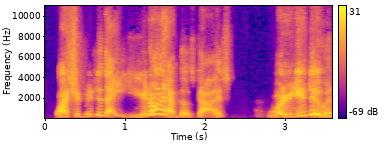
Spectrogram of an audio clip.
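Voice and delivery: acted, fast, scornful, taunting, mocking tone. Retelling how a group answered a request for food, retelling a mocking reply. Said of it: "They mocked him".

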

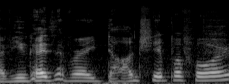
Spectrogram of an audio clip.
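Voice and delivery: confiding hush, voice dropped soft and low. Retelling a guy leaning in close to the group, in a lowered voice. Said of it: "lowers his voice".

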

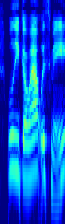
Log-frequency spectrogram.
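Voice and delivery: ordinary talk

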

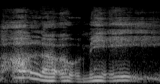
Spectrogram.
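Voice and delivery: soft, rasping creature voice with drawn-out "me". Narrating a creature that hobbles up to you and speaks, raspy voice. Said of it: "with a raspy voice says".

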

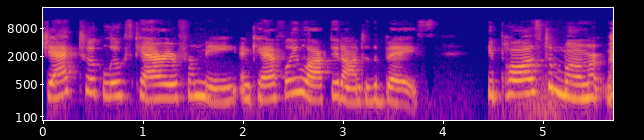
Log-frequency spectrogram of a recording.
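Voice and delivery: put-on American accent. Asked to read a passage aloud, the speaker tries an American accent. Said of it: "here's you in an American accent".

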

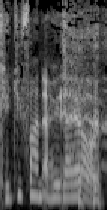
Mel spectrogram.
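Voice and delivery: imitated calm character voice. Retelling a film scene after the phone goes down: imitating Les Grossman speaking calmly. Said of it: "says to his assistant really calmly".

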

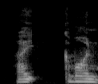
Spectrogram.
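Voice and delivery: usual speaking voice

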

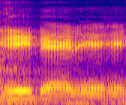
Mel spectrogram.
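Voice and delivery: put-on croaky child's frog voice. Retelling how a child tugged at him in the morning: imitating a frog voice. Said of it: "with the frog voice and everything".

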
